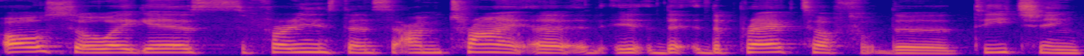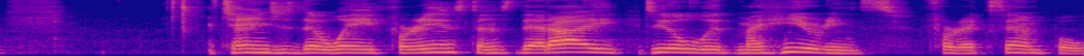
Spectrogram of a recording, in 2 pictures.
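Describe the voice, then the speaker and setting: A woman talks at a fairly slow pace with a medium pitch. Her intonation stays fairly even. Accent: Portuguese. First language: Portuguese. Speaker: judge and law professor. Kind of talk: interview. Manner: halting, many fillers and repeats.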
